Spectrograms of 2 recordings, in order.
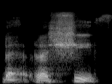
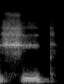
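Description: First: The word ends with a th sound. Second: The word ends with a t sound. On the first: "but in this case, TH" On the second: "some people say sheet"

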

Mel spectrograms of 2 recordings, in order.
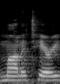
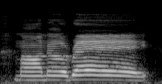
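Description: First: It sounds like the word 'monetary'. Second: It sounds like the place name 'Monterey'. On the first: The speaker calls it wrong. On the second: The speaker calls it right.

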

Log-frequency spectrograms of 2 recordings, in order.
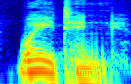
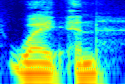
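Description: First: The middle T is pronounced as a clear T. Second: The middle T is replaced by a glottal stop. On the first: It sounds posh and southern. "Or you go with the T" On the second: It is how everyone local says it. "So you can either do a glottal stop, which is waiting"

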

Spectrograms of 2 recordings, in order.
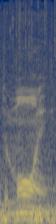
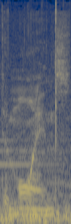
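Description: First: The S at the end of Des is silent. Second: The S at the end of Des is pronounced. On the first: The speaker calls it right. "It's a silent S" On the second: The speaker calls it wrong. "it's not Des Moines"

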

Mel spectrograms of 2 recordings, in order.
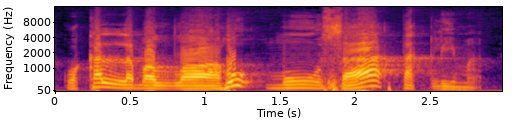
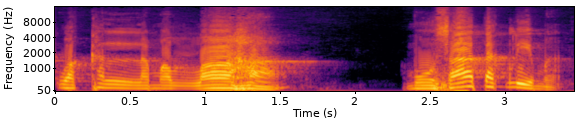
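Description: First: The word Allah ends with a 'u' vowel. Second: The word Allah ends with an 'a' vowel. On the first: God is the one who speaks to Moses. The speaker calls it right. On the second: Moses is the one who speaks to God. The speaker calls it wrong. "Dia baca"

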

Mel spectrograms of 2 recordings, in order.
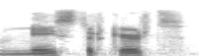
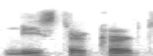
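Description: First: The name is pronounced with Dutch sounds. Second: The name is pronounced with English sounds.

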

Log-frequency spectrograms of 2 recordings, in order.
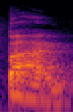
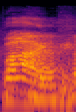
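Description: First: The word is said with little force. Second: The word is said with loud, dramatic force. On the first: The speaker calls it wrong. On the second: The speaker calls it right.

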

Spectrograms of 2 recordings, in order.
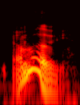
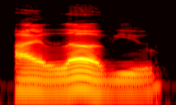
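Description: First: It sounds casual and friendly. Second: It sounds romantic and tender.

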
